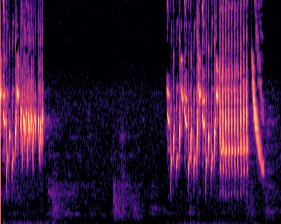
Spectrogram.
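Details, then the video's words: Wild European goldfinch singing: a short burst of bright twittering notes, silence of over two seconds, then a longer phrase of tinkling chirps ending in a rapid buzzy trill and a downslurred note. No other sounds. "صوت الحسون البري"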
